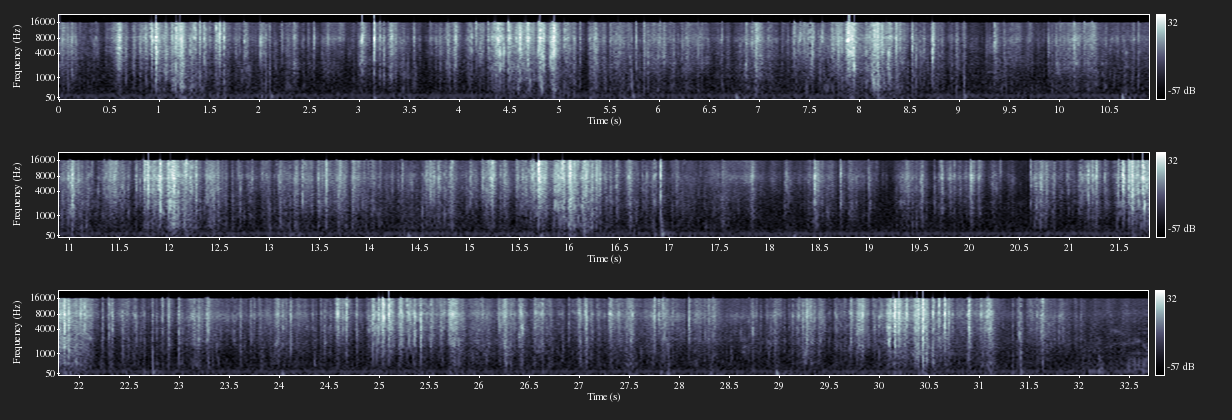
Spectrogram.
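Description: Foil trading-card pack wrappers being torn open and crinkled by hand, rustling in loud bursts every few seconds.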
